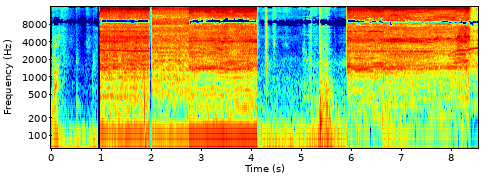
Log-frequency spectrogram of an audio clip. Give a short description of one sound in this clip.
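An angle grinder whines loudly as it grinds metal.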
